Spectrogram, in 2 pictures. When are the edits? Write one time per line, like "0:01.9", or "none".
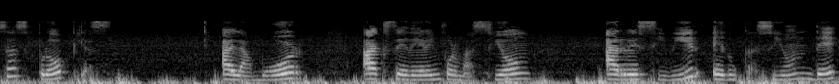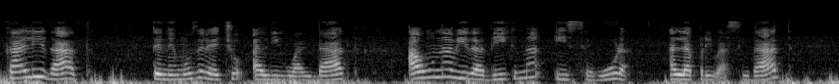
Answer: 0:15.0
